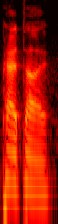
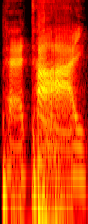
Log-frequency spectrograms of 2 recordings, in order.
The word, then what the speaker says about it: pad thai: a Thai restaurant then I'll get Patti not Pat Tha Sushi Teriyaki Takaki ra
